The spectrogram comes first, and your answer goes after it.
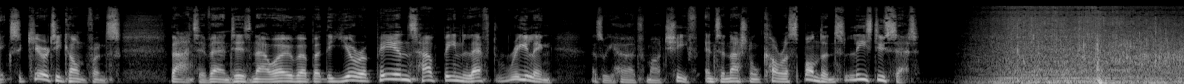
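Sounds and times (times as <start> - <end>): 
speech: 0.0 - 10.0
luxury German cars pulling away from hotel entrance in Munich: 9.6 - 11.8.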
